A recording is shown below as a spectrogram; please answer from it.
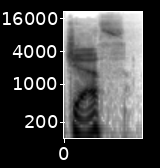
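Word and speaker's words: Geoff: You know, you always want to say it like Gios, but it's just Jeff.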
